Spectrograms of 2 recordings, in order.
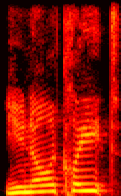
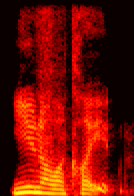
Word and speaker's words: Unalakleet: was born in 1984 and grew up in Unalakleet, Alaska. I sure Googled about that. Yeah. I Googled how to pronounce a bunch of stuff in this. So I spelled it out phonetically next to it. Unalakleet.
